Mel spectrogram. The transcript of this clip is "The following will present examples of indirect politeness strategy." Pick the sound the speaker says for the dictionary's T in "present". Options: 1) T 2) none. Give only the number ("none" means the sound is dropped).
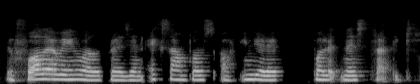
1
